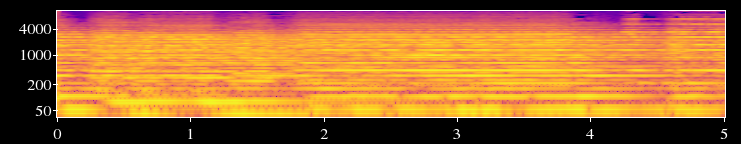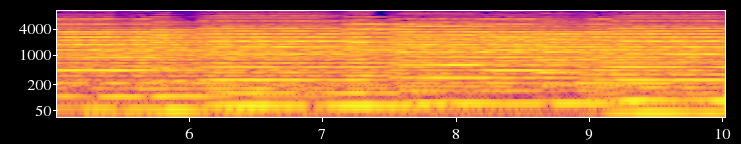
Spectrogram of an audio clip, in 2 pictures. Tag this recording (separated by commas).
playing electronic organ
